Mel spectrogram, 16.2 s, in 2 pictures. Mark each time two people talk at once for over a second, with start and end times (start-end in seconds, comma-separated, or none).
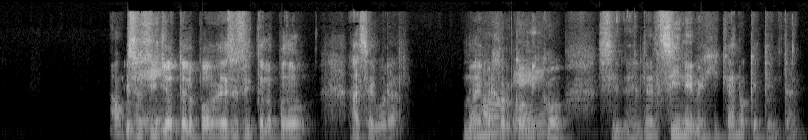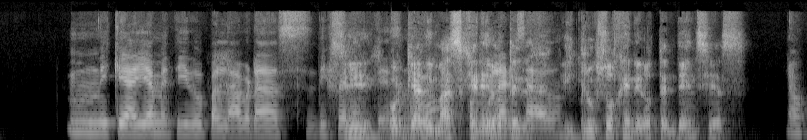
11.4-13.8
